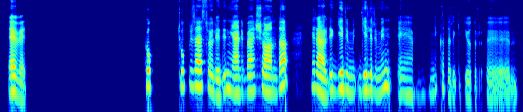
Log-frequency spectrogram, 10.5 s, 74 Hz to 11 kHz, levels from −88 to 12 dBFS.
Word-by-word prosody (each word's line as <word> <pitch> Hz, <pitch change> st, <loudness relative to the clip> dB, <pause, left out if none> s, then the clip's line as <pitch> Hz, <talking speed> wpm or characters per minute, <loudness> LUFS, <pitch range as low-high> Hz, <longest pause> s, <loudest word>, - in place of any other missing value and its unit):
Evet. 180 Hz, -6 st, +4 dB, 2.4 s
Çok 235 Hz, 0 st, +2 dB, 0.5 s
çok 230 Hz, +1 st, -6 dB
güzel 240 Hz, -1 st, +4 dB
söyledin. 195 Hz, -3 st, -6 dB
Yani, 180 Hz, -2 st, -1 dB
ben, 190 Hz, +1 st, 0 dB
şu 200 Hz, +1 st, -2 dB
anda 185 Hz, +6 st, +4 dB, 0.5 s
herhâlde 195 Hz, -6 st, +4 dB
gerimi 200 Hz, -2 st, -2 dB
gelirimin, 200 Hz, +4 st, -4 dB
emm, 165 Hz, 0 st, -15 dB, 0.3 s
ne 170 Hz, +4 st, -22 dB
kadarı 205 Hz, -8 st, -17 dB
gidiyordur? 145 Hz, -1 st, -18 dB, 0.2 s
Emm. -, -, -15 dB
190 Hz, 95 wpm, -26 LUFS, 175-220 Hz, 2.4 s, Evet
